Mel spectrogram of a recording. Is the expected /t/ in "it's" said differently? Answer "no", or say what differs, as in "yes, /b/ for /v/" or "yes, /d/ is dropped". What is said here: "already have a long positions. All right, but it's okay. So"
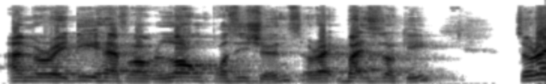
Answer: yes, /s/ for /t/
